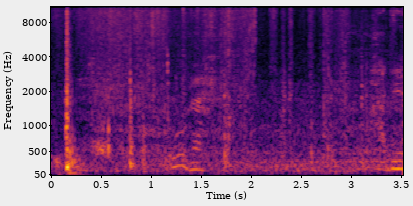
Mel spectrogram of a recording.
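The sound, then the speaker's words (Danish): Strong wind blows in a steady, rough rush across the microphone at about minus 20 degrees, with brief bursts of talking and a few short knocks cutting through the noise. “det blæser rigtig meget, det kan man også godt høre.”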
